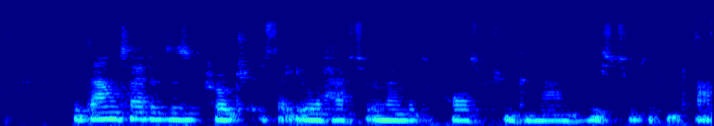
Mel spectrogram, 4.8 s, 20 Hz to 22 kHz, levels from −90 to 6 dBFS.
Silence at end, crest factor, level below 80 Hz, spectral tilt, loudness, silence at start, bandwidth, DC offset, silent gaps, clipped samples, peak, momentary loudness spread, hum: 0 s; 16 dB; -82 dBFS; -6.5 dB/octave; -58 LUFS; 0.05 s; 13 kHz; under 0.1%; none; under 0.1%; -42 dBFS; 8 LU; none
